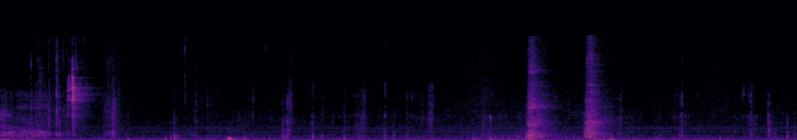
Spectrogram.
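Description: Chewing and biting into a bread roll, eaten as a spontaneous ASMR recording, with soft crunchy bites and moist mouth sounds, two louder bursts of chomping near the end, no talking.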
